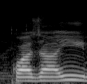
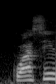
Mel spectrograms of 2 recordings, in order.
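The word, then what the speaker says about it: quasi: और आधा कौन सा है, इसे अंग्रेजी क्या मानती है, आधा मॉडल, जिसका नाम क्या दिया हुआ है, क्वाजाई मॉडल। तो ये क्वासी नहीं है, क्या है, क्वाजाई।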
